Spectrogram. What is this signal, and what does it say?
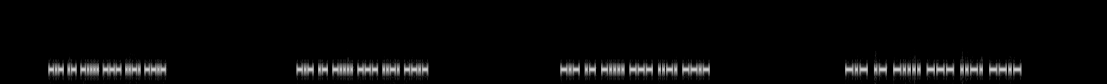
Morse code, heard as a keyed tone, about 60 wpm, 700 Hz. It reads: KA6OFQ KA6OFQ KA6OFQ KA6OFQ
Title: Speed Racing - USA 2x3 Call Signs 50wpm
